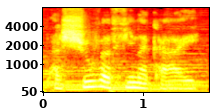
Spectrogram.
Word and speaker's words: a chuva fina cai: Yeah, it was one of the first things I learned how to say, actually, and it's a chuva fina cai, and apparently my pronunciation is somewhat decent, which is comforting to me. – Yeah, it's perfect. A chuva fina cai.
